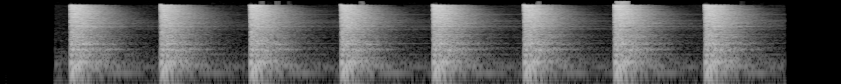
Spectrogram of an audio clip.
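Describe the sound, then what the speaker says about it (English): Eight evenly spaced hi-hat strikes in a steady quarter-note pulse for a beginner rock beat, each a crisp bright tick with a short decay, close and clear with no voices. "These will all be played on the hi-hat with your right hand."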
